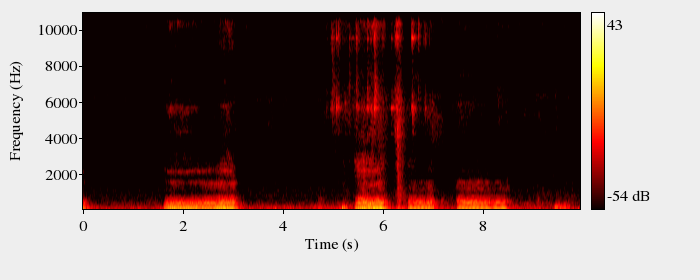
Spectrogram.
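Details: Basset Hound named Lucie guarding her home, indoors: low rumbling growls in bursts of one to one and a half seconds, four separate growls with short quiet gaps, the third rougher with a brief sharp edge.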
